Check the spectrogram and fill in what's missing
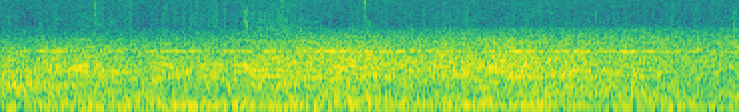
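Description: A jet airliner roars down the runway on takeoff at Seattle-Tacoma airport, a dense, steady rumble with broad engine noise heard from a distance and holding level throughout.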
